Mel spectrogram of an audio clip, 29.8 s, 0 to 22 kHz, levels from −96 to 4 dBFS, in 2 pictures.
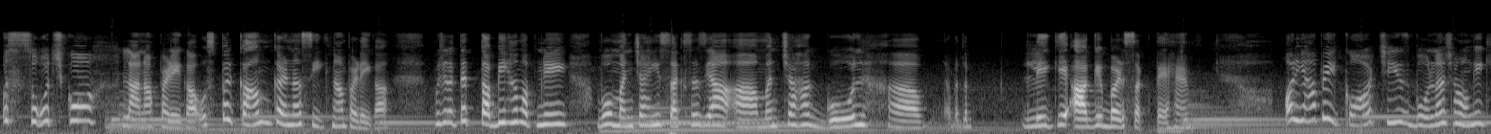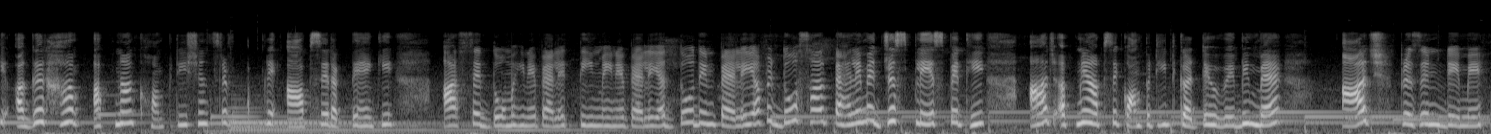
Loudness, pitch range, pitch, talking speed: -26 LUFS, 245-325 Hz, 285 Hz, 170 wpm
